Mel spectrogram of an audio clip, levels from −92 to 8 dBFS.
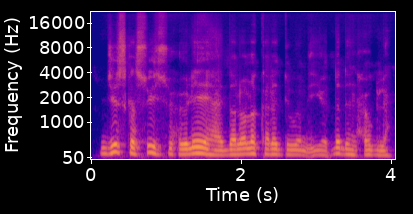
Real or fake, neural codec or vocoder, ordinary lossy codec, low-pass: fake; codec, 44.1 kHz, 7.8 kbps, DAC; none; none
